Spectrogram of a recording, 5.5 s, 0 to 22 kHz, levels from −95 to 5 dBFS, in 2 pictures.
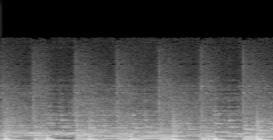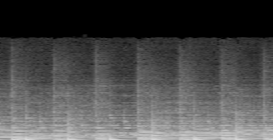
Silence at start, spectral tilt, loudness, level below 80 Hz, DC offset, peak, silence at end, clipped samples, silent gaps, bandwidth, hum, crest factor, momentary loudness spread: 0 s; -6 dB/octave; -17 LUFS; -26 dBFS; under 0.1%; -2 dBFS; 0 s; under 0.1%; none; 15 kHz; none; 14 dB; 2 LU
